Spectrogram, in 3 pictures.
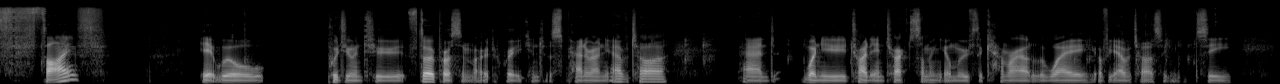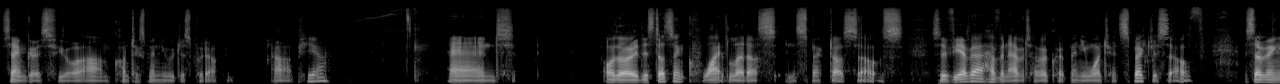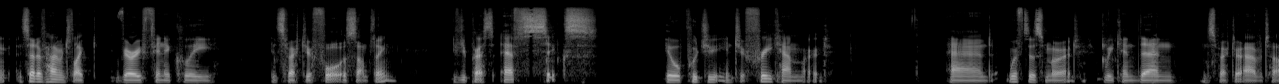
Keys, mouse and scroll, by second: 0.2 F5, 0.9 F5, 5.8-8.4 typing, 8.9 click, 10.3-12.1 typing, 11.9 middle click, 14.2 w, 15.1 s, 16.4 d, 20.1 2, 24.1 1, 24.8 F5, 27.9 w, 28.4 s, 30.9 F6, 36.5 2, 37.5 r.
